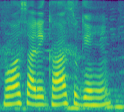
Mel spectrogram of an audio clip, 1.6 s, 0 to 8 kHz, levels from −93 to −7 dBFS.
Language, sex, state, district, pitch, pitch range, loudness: Hindi, female, West Bengal, Alipurduar, 210 Hz, 195-225 Hz, -14 LUFS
